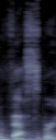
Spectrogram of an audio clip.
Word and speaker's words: VSEPR: so in comes our Vesper Theory v s e p r and yes it is pronounced Vesper the Vesper Seer Theory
